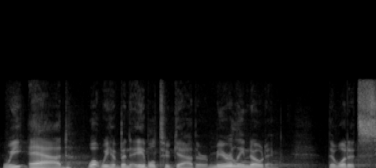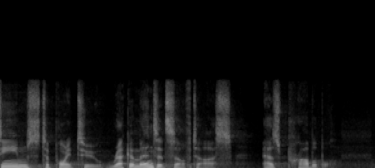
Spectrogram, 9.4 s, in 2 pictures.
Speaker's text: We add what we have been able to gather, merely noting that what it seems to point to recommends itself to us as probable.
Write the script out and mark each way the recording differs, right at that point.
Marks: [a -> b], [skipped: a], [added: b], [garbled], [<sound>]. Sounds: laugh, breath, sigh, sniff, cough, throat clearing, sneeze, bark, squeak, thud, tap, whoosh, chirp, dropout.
We add what we have been able to gather, merely noting that what it seems to point to recommends itself to us as probable.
